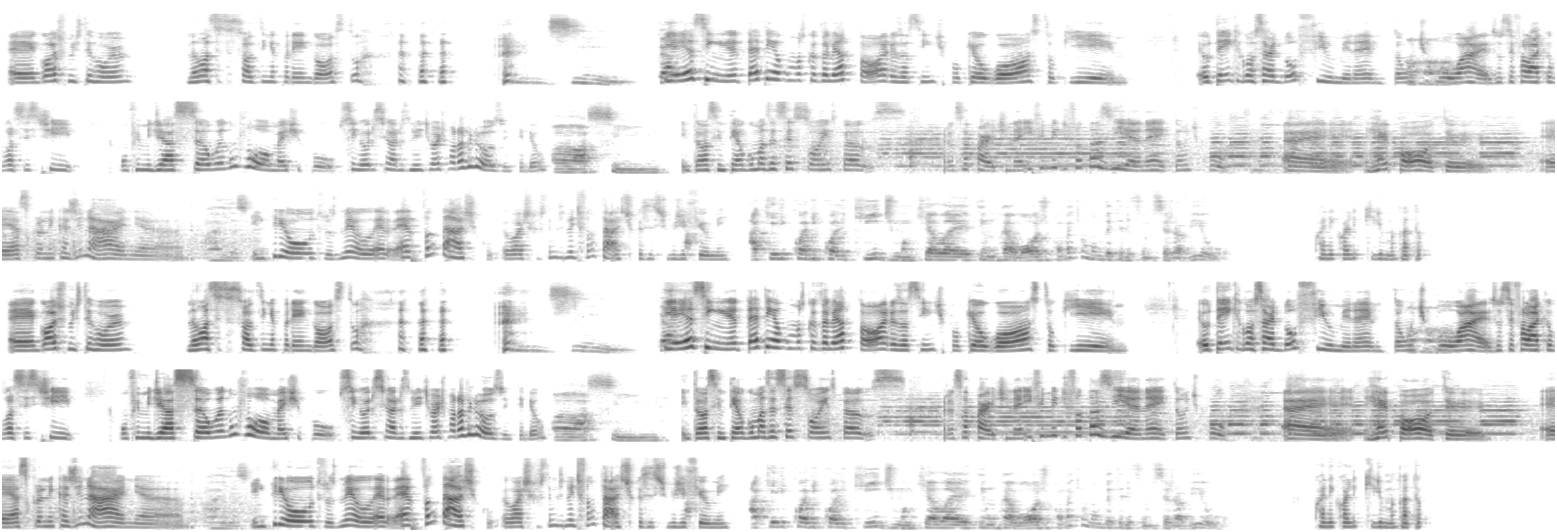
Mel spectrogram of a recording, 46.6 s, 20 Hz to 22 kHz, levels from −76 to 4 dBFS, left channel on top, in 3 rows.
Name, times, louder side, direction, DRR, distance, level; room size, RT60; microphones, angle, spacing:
voice 1, 0.0-1.3 1.8-4.4 5.0-5.7 6.6-11.6 11.9-16.2 16.7-21.0 22.3-24.5 24.9-30.4 30.9-32.9 33.5-38.3 44.2-45.2, right 7 dB, 35° right, 0.3 m, -32 dB
voice 2, 5.5-6.3 6.5-6.8 14.0-14.5 21.0-22.1 27.7-28.5 29.1-29.3 33.0-33.7 37.9-38.0 38.5-43.3, equal, 35° left, 1.4 m, -41 dB
Motor vehicle (road), 23.1-33.6, right 3 dB, 5° left, 1.3 m, -41 dB
13.5 x 5.3 x 2.7 m
head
